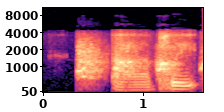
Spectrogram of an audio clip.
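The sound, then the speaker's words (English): A dog named Charlie barks, three loud, rough barks in quick succession, followed by the start of a fourth, with no talking underneath. “please, you see, even the dogs acknowledge what I'm going to say.”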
